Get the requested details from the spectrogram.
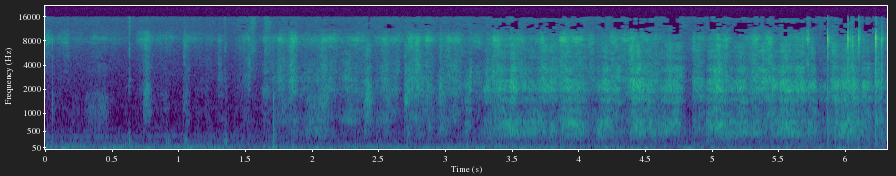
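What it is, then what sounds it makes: Carbon-pattern phone case being scratched. Fingernails scratch the back and the inside of a carbon-fiber-pattern phone case, first while it lies flat and then while it is held up. The quiet, papery scratching starts over a faint low hum and grows louder and brighter about halfway through, becoming dense rhythmic rasps with sharp high ticks.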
